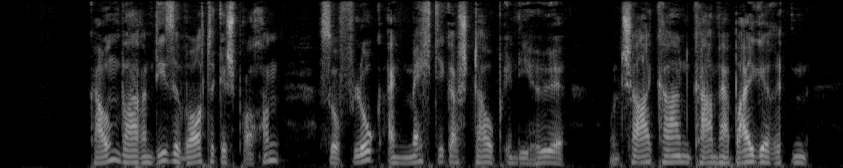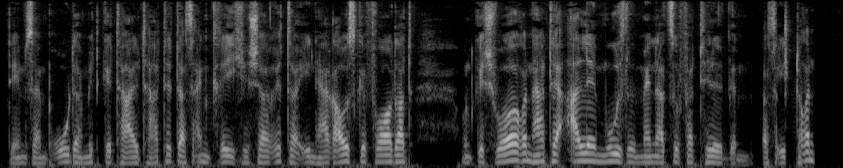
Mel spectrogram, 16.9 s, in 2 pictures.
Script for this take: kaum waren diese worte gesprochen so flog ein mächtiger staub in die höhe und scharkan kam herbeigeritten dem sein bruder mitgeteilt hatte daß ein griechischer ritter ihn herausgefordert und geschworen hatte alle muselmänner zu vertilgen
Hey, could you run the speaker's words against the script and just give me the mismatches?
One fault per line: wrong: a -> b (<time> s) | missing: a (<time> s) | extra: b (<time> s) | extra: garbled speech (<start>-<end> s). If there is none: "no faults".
extra: garbled speech (16.1-16.6 s)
